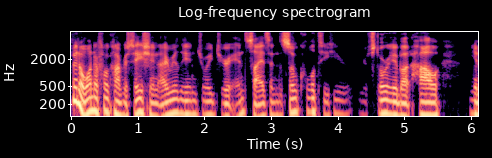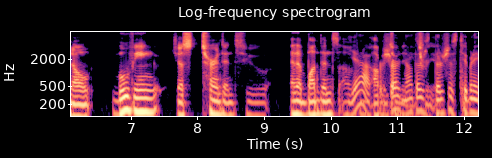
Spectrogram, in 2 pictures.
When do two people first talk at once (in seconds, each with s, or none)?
10.2 s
